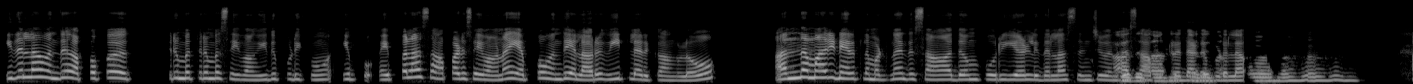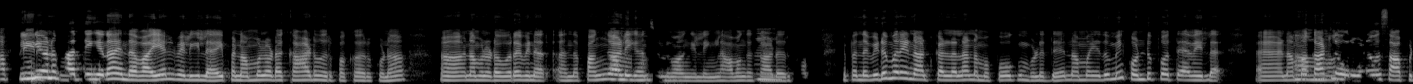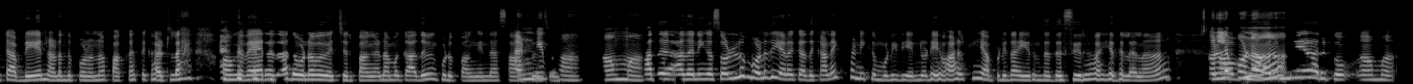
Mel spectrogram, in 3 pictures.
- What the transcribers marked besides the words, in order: laugh; in English: "கனெக்ட்"; laughing while speaking: "என்னுடைய வாழ்க்கையும் அப்பிடிதான் இருந்தது சிறு வயதுலல்லாம்"; other noise
- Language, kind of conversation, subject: Tamil, podcast, ஒரு விவசாய கிராமத்தைப் பார்வையிடும் அனுபவம் பற்றி சொல்லுங்க?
